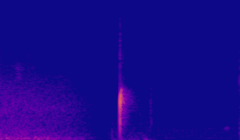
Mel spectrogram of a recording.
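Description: Background noise fading out during the first second, then a single sharp pop a little past a second in, the loudest sound.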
